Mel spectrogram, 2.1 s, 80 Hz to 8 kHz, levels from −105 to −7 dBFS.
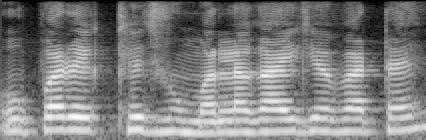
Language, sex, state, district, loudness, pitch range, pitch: Bhojpuri, female, Uttar Pradesh, Ghazipur, -17 LUFS, 205-230 Hz, 215 Hz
